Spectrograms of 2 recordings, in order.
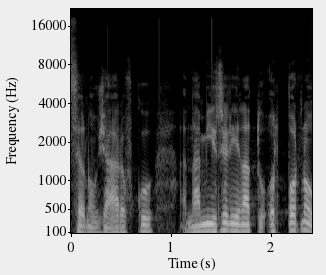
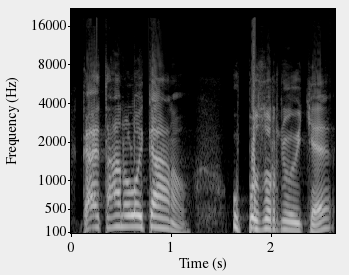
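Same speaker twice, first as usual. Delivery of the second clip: raised, louder menacing warning; 6 semitones higher, 5 dB louder than usual. A narrator's reading. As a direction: warn him sternly, voice lifted. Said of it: "řekl výhružně".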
